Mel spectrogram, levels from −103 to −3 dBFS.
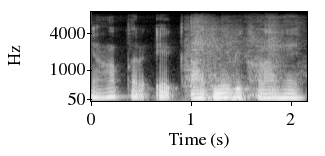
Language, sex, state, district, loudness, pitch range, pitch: Hindi, male, Uttar Pradesh, Lucknow, -16 LUFS, 95-120 Hz, 105 Hz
